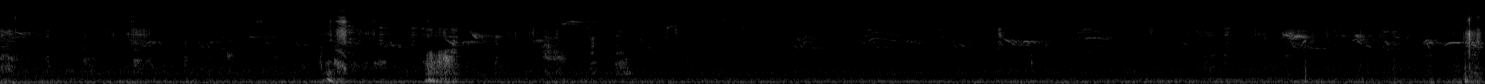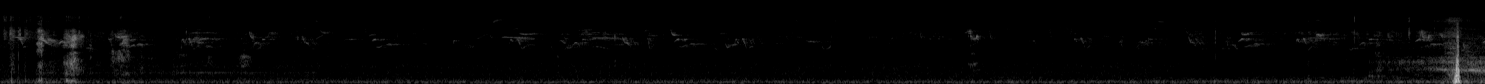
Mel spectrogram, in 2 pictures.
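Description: Birds chirping outdoors, many short scattered chirps throughout. A few sharp knocks break in, the loudest just before the end.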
